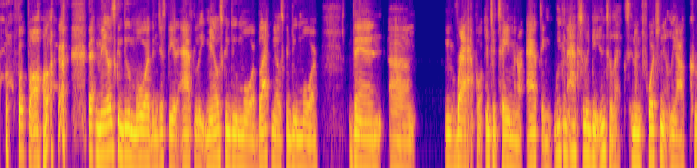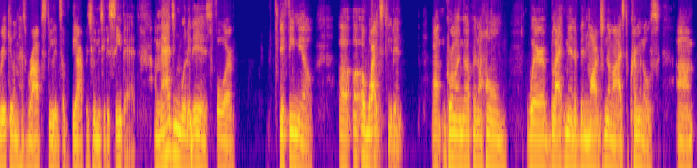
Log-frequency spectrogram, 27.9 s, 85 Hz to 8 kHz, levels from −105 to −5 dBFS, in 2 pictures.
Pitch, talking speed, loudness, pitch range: 105 Hz, 155 wpm, -20 LUFS, 95-115 Hz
